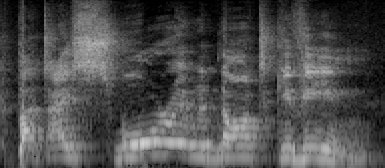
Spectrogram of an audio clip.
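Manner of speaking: ordinary delivery, nothing marked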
